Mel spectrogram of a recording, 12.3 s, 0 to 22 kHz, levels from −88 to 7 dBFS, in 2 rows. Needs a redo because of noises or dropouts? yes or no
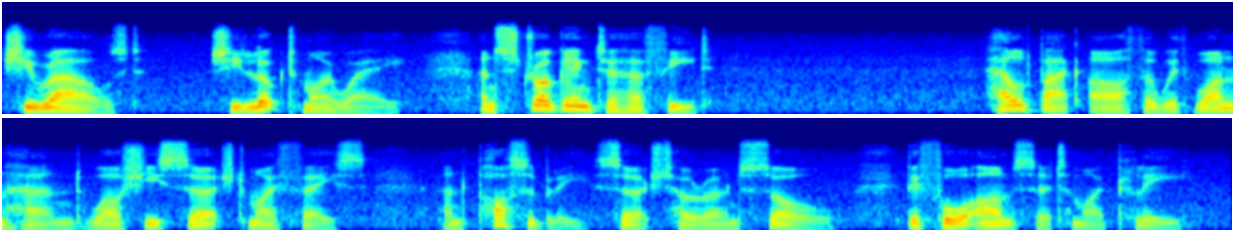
no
